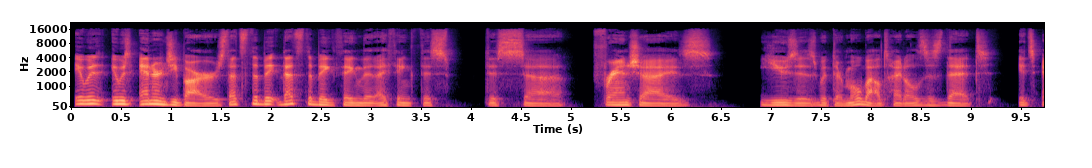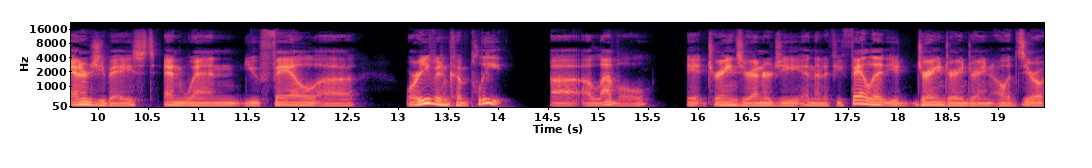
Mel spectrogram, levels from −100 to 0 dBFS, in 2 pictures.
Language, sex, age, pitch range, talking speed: English, male, 20-39, 100-125 Hz, 180 wpm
